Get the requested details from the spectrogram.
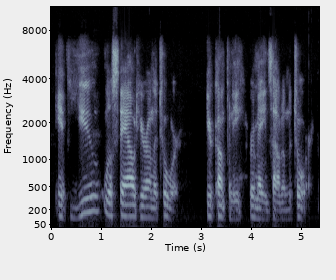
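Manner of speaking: plain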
